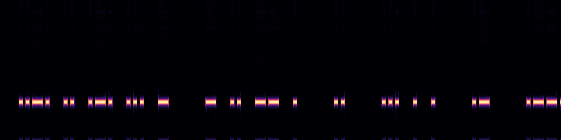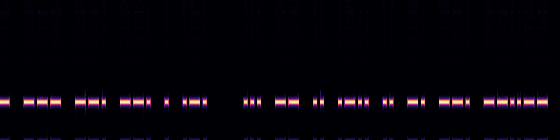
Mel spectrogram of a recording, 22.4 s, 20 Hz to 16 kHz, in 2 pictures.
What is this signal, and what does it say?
Morse code, heard as a keyed tone, about 18 wpm, spaced as for 15 wpm, 1000 Hz. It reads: FIRST TIME I SEE A JOGGER SMILING,
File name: qotdfiles / 15wpm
